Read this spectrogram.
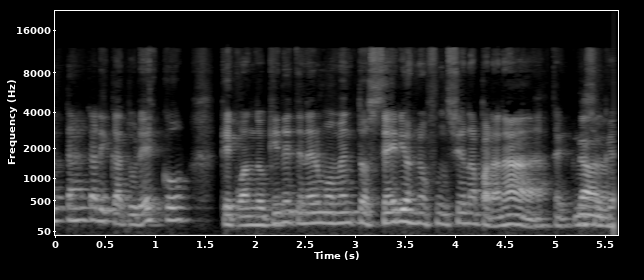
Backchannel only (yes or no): no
